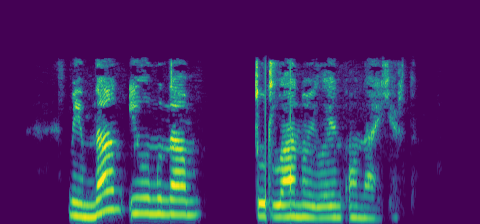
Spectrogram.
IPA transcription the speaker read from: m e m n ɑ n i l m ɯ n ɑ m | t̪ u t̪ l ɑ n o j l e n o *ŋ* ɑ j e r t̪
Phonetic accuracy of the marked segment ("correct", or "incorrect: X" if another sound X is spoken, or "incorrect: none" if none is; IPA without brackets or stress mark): incorrect: n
